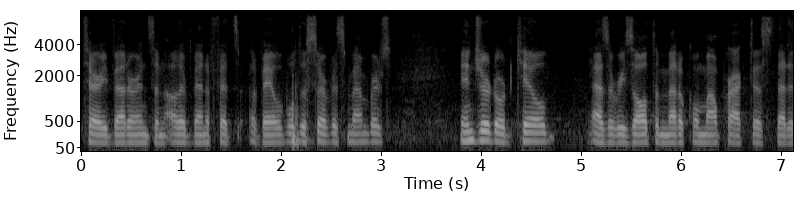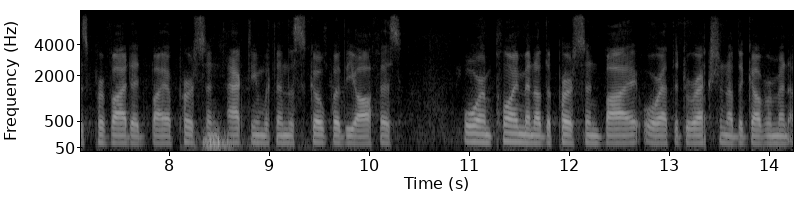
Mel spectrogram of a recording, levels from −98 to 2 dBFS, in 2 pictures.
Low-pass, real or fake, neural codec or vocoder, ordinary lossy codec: 7.2 kHz; real; none; Opus, 32 kbps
